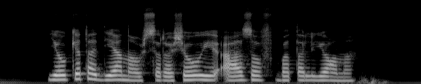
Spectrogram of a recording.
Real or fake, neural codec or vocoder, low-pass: real; none; 14.4 kHz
